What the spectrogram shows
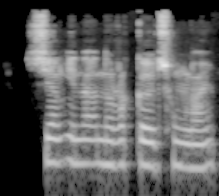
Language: Hakha Chin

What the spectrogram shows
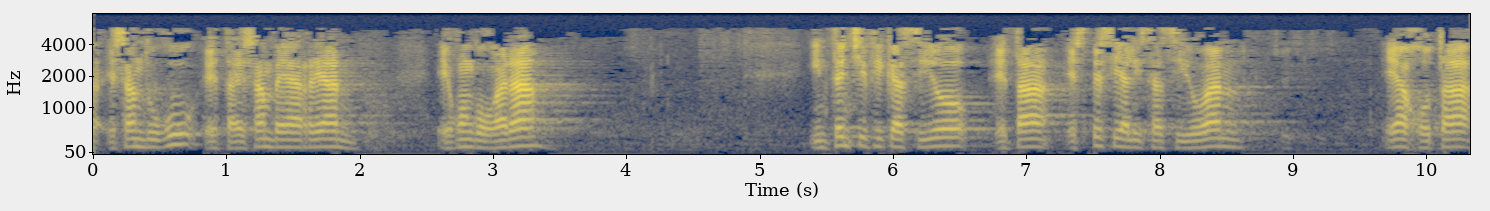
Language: Basque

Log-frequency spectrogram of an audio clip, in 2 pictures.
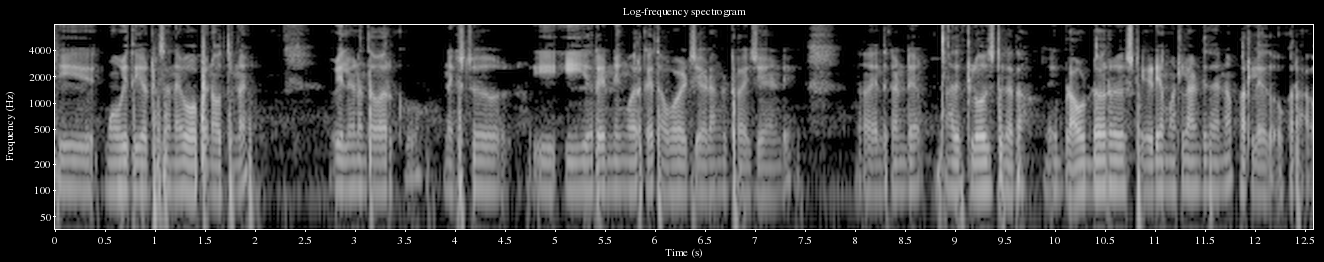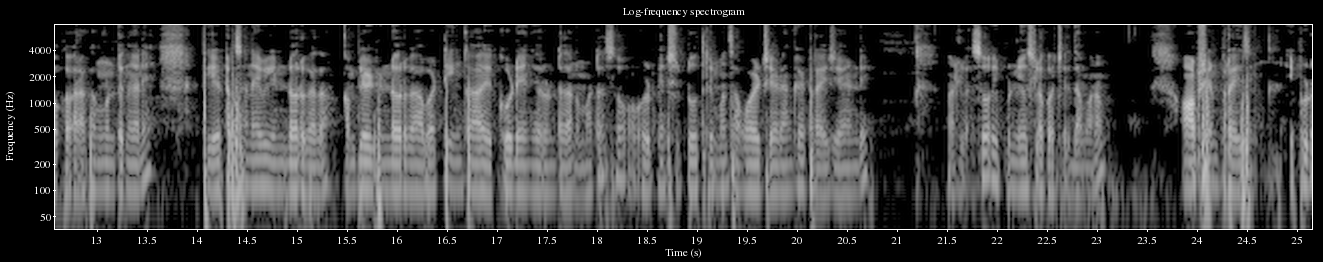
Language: Telugu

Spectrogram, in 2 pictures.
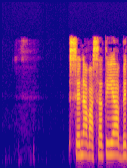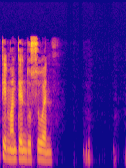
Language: Basque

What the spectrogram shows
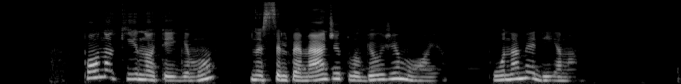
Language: Lithuanian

